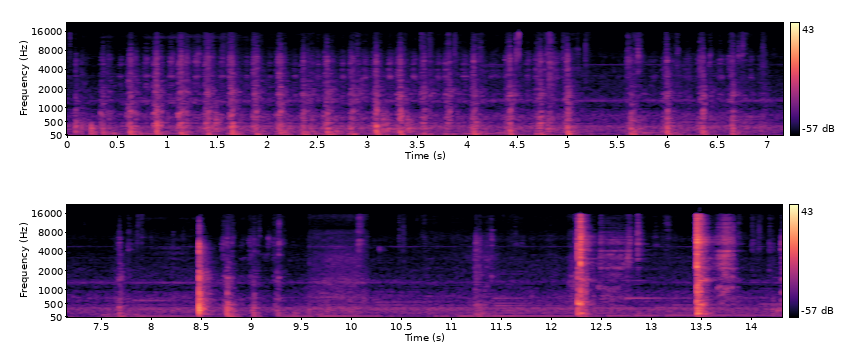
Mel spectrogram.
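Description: A knife works cold butter into small pieces for an apple pie crust, giving a steady run of sharp, close taps and scrapes on a hard surface that turn sparse toward the end, with a few louder knocks.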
